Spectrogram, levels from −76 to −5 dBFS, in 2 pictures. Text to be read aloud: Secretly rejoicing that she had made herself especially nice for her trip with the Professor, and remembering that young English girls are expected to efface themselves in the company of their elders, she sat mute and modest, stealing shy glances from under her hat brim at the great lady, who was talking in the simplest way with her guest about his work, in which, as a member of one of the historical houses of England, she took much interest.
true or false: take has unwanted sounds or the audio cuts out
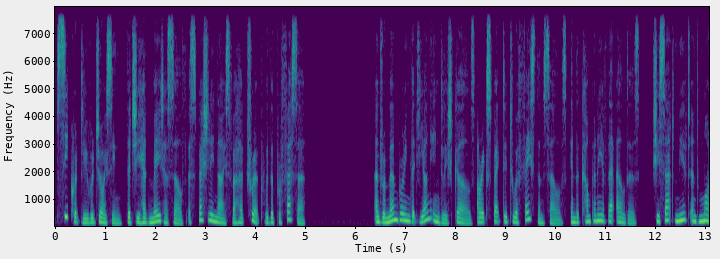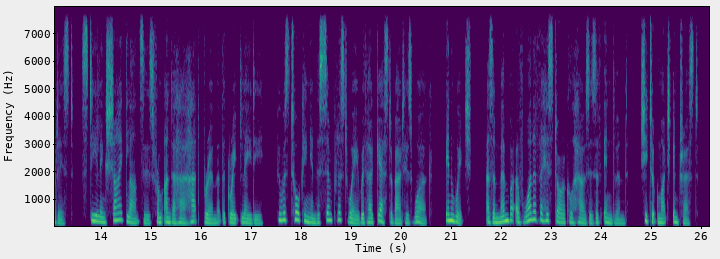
false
